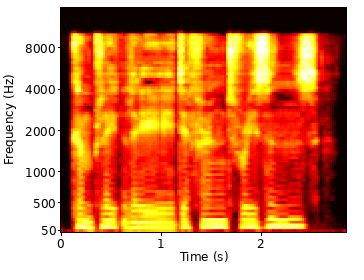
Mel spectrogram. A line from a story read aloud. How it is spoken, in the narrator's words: Lao Wen asked in a flat tone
